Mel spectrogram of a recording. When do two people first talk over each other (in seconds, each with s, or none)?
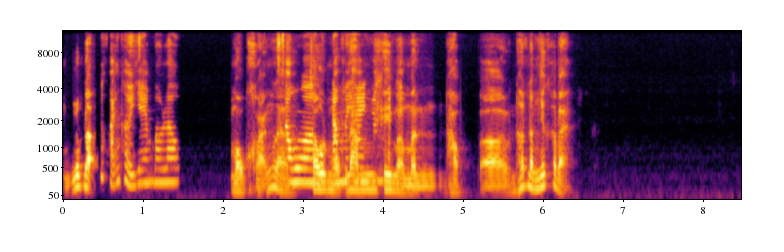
2.7 s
